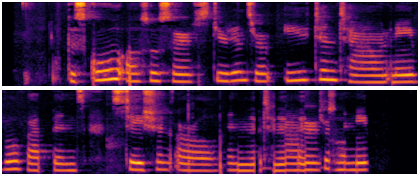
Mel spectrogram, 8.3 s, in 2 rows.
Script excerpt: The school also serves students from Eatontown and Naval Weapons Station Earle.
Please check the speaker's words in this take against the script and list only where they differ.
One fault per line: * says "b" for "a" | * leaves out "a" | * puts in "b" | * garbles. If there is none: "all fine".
* leaves out "and"
* garbles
